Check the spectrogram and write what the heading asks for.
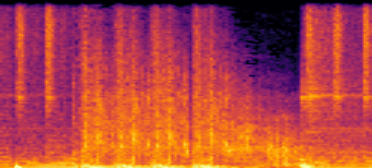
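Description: Hip hop beat with one kick hit, then the drums and bass drop out about half a second in for a rapid, crackling burst of machine-gun fire sound effect.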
